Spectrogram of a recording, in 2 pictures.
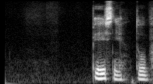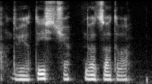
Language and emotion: Russian, sad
